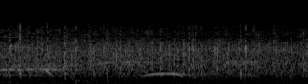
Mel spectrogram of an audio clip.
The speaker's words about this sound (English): And just, we should applaud her success. It's just amazing.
